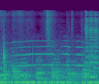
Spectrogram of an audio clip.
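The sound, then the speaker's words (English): A billy goat, held by its horns and being moved out of the way, bleats in one long, wavering, nasal cry that fills the whole moment, loud and strained, over a steady low rumble in the background. “I've got the Billy goes by the horn. His horns are like handlebars of your bicycle.”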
